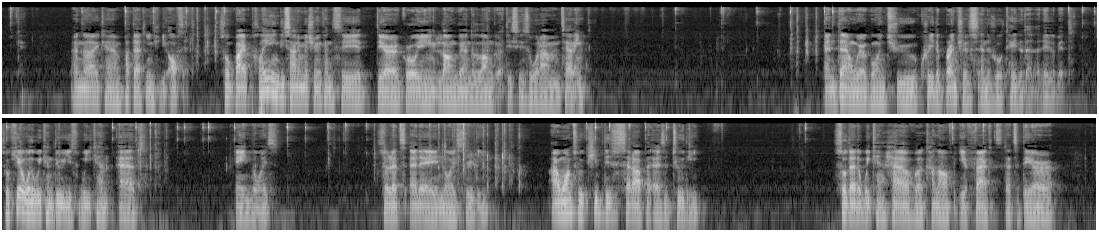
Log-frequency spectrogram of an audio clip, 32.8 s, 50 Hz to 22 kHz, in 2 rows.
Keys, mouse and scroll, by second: 1.2 drag, 2.3 click, 2.9 g, 3.9-4.5 scroll down 3, 4.5 space, 5.1 space, 5.4-7.1 scroll down 6, 7.1 shift+space, 8.2-8.8 scroll up 2, 8.8 scroll up 1, 9.4-10.1 scroll up 1, 10.1-11.4 middle drag, 11.4 click, 11.9 g, 16.0 middle click, 16.4 click, 18.1 drag, 18.8 d, 19.9 alt+click, 21.0 click, 21.6 middle click, 22.2 ctrl+a, 25.6 middle click, 26.1 click, 28.5 drag, 32.7-32.8 typing.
